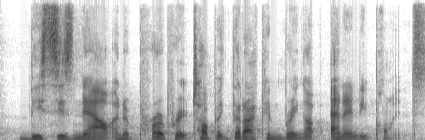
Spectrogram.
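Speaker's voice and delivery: usual speaking voice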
